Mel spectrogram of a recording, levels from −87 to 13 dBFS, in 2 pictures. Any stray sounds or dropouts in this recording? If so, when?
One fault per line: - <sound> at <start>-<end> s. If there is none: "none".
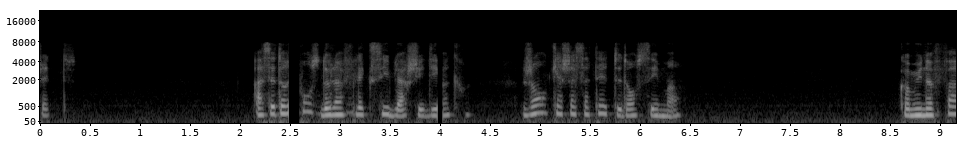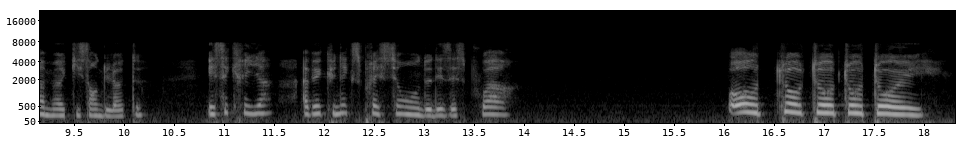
- dropout at 2.5-2.6 s
- dropout at 4.0-4.0 s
